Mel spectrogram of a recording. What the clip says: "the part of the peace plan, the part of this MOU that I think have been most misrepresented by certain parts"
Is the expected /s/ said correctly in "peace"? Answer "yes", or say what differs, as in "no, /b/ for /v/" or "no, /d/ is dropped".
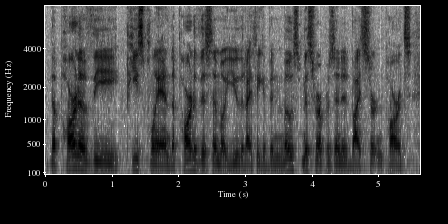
yes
